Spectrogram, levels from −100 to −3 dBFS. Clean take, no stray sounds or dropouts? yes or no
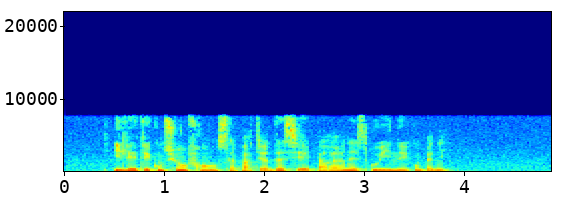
yes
